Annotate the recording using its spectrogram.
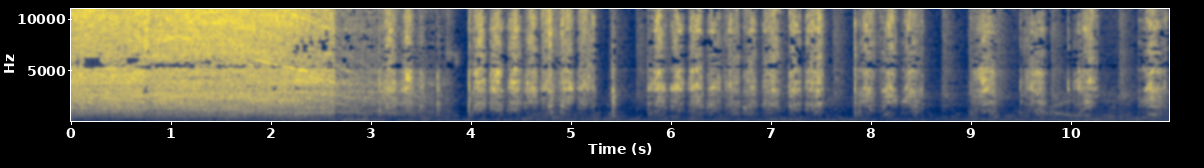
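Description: Angle grinder disc grinding a steel knife blade, a loud steady hiss that stops about two and a half seconds in. Then a hand file rasps along the blade's edge in quick, repeated back-and-forth strokes, sharpening the edge.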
